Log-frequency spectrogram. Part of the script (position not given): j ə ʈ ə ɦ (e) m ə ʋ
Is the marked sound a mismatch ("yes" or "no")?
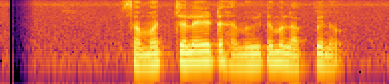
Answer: yes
